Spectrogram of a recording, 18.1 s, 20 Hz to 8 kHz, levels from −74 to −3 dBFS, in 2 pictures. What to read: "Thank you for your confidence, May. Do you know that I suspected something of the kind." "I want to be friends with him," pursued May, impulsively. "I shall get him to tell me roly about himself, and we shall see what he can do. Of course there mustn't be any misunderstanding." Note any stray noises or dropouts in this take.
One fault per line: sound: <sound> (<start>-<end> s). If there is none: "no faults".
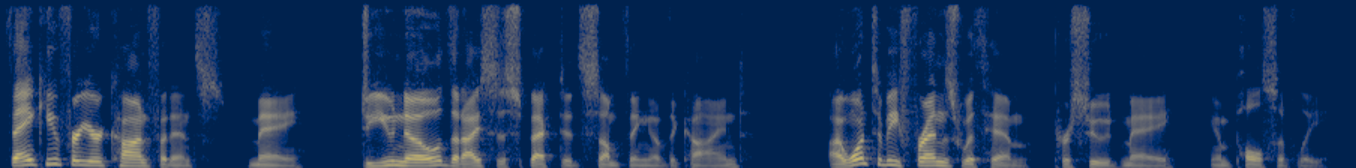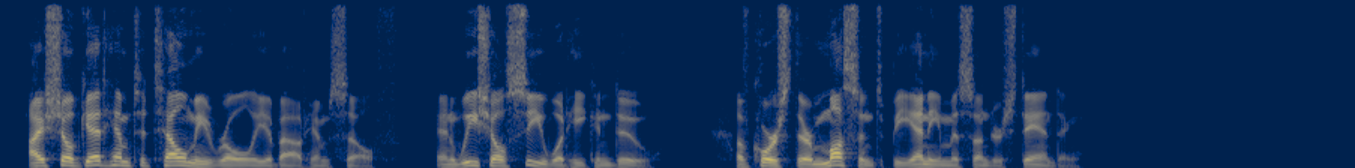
no faults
